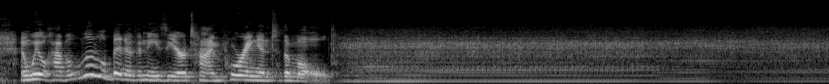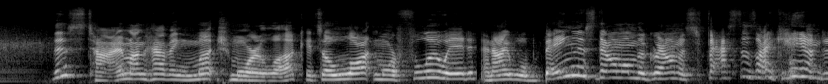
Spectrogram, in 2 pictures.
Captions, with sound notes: and we will have a little bit of an easier time pouring into the mold. (blender whirs) This time, I'm having much more luck. It's a lot more fluid, and I will bang this down on the ground as fast as I can,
